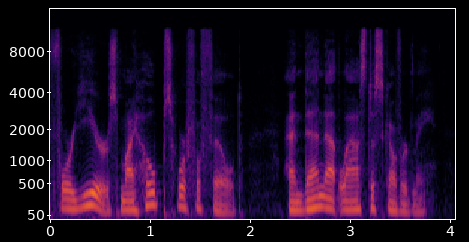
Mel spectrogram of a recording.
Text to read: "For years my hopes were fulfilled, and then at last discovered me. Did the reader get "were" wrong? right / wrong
right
